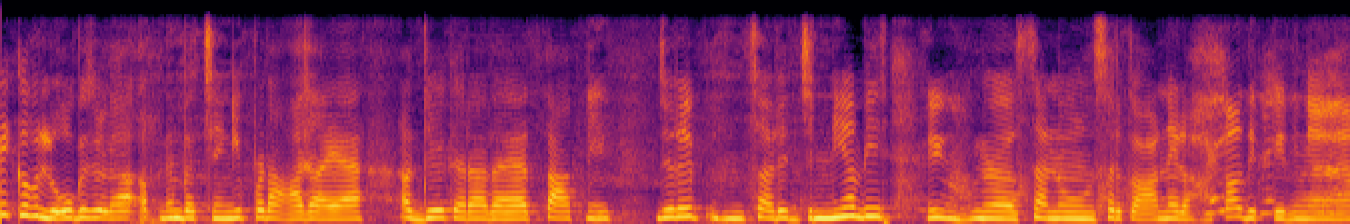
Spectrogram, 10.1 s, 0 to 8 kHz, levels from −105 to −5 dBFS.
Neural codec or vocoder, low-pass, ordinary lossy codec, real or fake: autoencoder, 48 kHz, 32 numbers a frame, DAC-VAE, trained on Japanese speech; 7.2 kHz; none; fake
